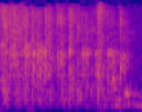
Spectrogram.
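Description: Small group clapping in a casual indoor setting, a quick burst of scattered hand claps that overlaps chatty voices throughout.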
